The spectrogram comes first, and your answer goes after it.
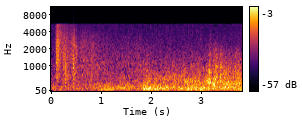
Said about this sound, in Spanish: Los árboles se caían, los truenos asustaban, el cielo estaba muy oscuro, casi como si fuera de noche.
